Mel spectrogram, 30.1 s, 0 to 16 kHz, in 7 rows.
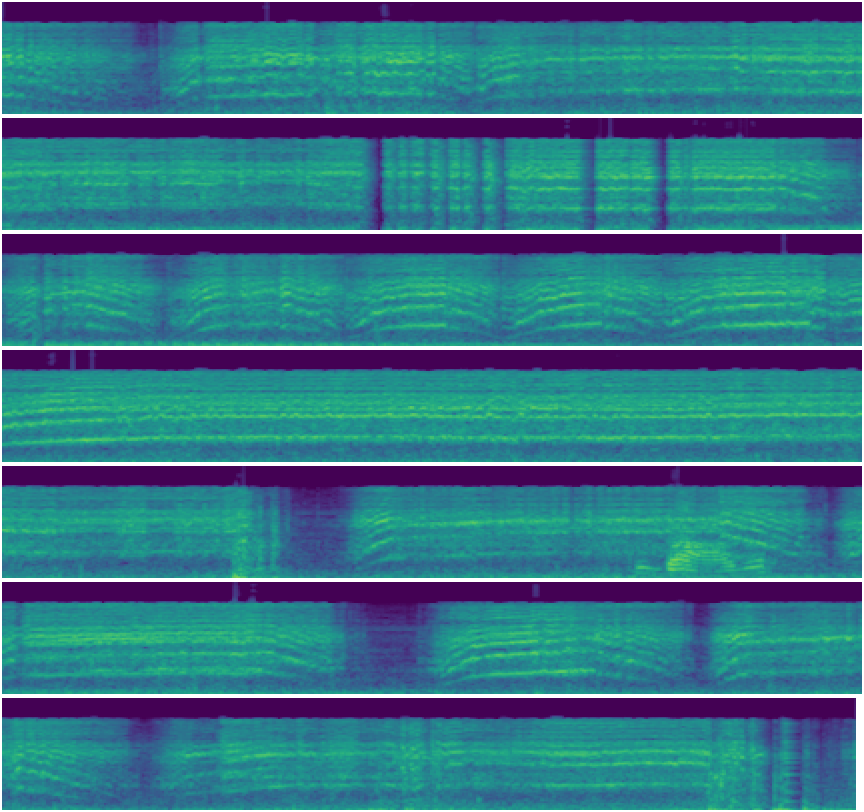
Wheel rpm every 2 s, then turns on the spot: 100, 190, 230, 220, 100, 130, 180, 200, 210, 170, 150, 90, 110, 180, 140.
none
